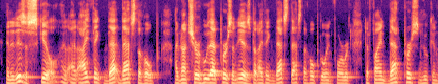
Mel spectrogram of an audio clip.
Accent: Minnesota, United States; born there; I was born in Minnesota. I love coming here.

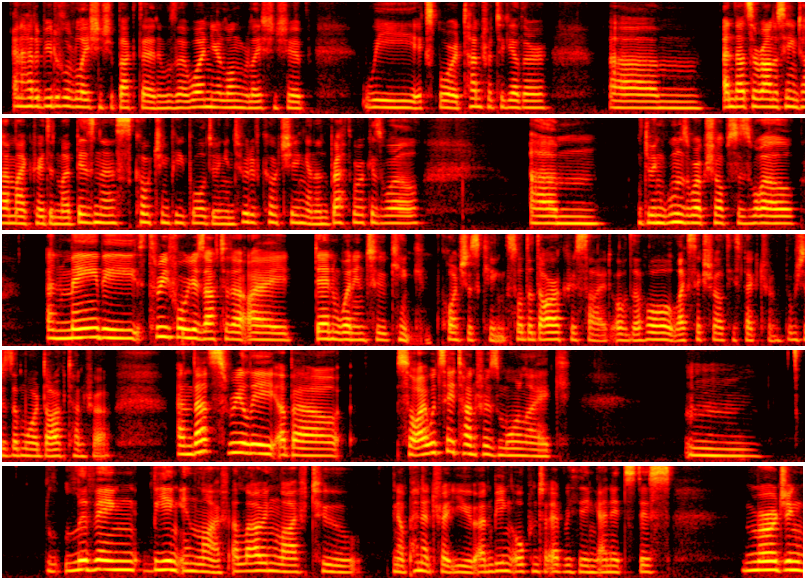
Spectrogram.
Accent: Istanbul, Turkey; moved away as an adult; now in United Kingdom; I grew up in Istanbul

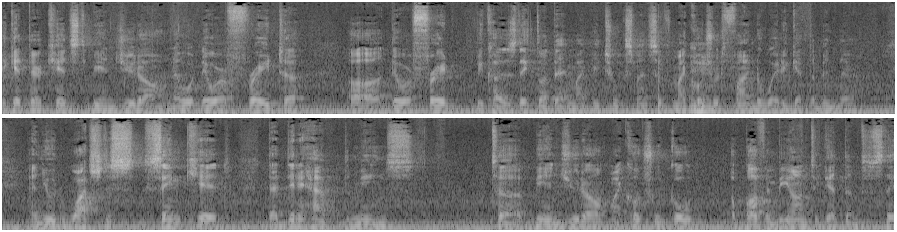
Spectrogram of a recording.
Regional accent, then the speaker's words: New York City, New York, United States; I was born in Brooklyn, born and raised in Brooklyn

